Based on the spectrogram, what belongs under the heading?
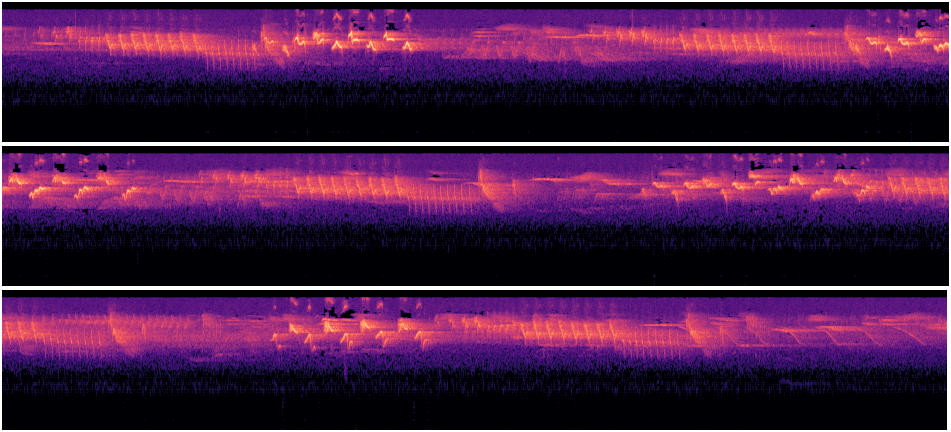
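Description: A songbird singing in repeated phrases, each a buzzy warble followed by a quick run of short chirps, coming round every five seconds or so.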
